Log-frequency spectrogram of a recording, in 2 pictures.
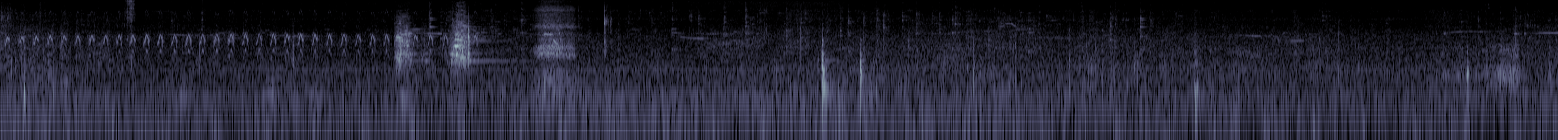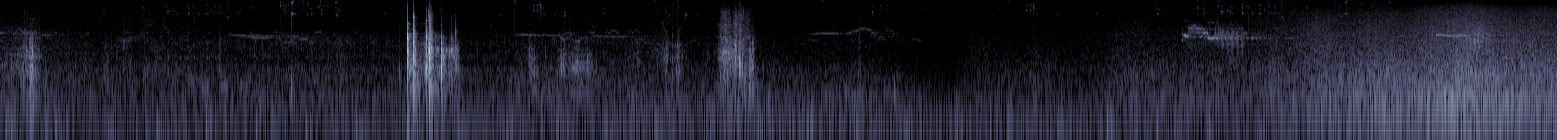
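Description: Quiet handling noises: a fast rattle for the first few seconds, then scattered small clicks and knocks, the loudest a sharp double click about twenty seconds in.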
